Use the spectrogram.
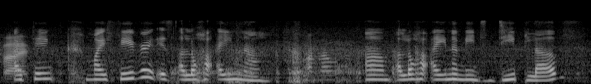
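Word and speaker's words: aloha ʻāina: So aloha, A-L-O-H-A, and then aina, there's a okina in front of the A, a kahako over the A, which elongates the vowel, I-N-A, aloha aina.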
